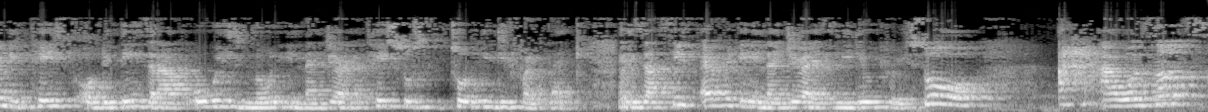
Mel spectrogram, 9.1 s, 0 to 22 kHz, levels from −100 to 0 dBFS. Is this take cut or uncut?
uncut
